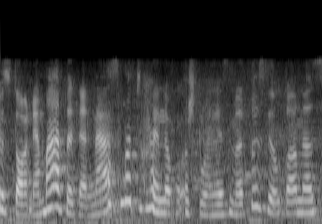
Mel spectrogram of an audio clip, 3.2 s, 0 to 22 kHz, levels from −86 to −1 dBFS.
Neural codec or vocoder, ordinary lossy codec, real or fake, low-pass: codec, 16 kHz, 2 kbps, X-Codec, HuBERT features, trained on balanced general audio; AAC, 48 kbps; fake; 7.2 kHz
